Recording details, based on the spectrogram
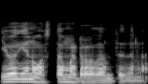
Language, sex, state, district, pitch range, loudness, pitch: Kannada, male, Karnataka, Mysore, 90-115 Hz, -15 LUFS, 100 Hz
